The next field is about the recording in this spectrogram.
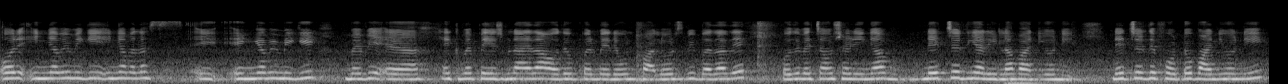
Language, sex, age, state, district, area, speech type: Dogri, female, 18-30, Jammu and Kashmir, Reasi, rural, spontaneous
